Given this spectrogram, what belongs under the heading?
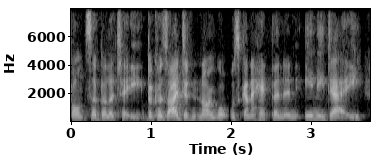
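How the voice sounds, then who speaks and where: A woman's voice: on the low side, quick pace. A woman in her fifties, a leadership speaker, chatting as an interview guest and acting out quotes as she tells stories. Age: 50s. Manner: animated storyteller acting out quoted voices. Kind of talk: casual interview chat.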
